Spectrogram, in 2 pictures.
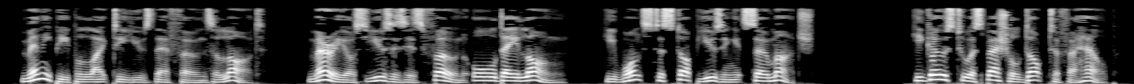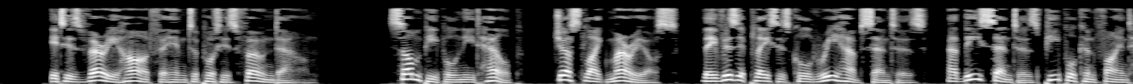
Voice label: learn english through news beginner normal; phone addiction looks like a real problem

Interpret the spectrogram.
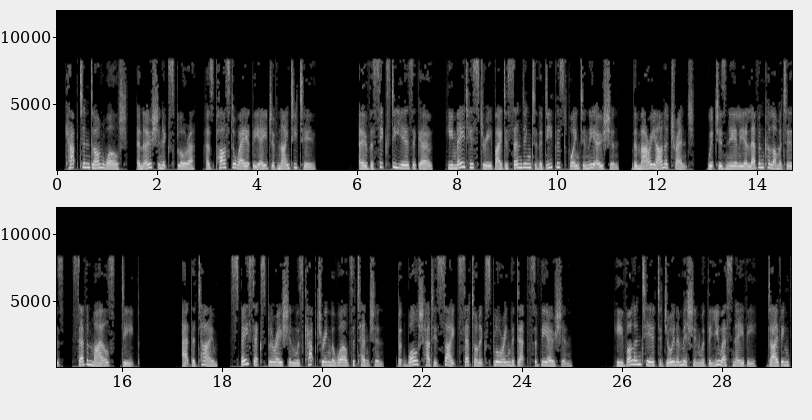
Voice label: English Newsroom Advanced NORMAL Reading; Captain Don Walsh Ocean Explorer and Deep Sea Pioneer

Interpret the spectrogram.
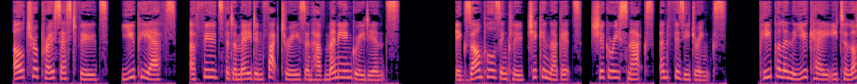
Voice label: English Lower Intermediate FAST Reading; Are Ultra Processed Foods Bad for Our Health; English Newsroom

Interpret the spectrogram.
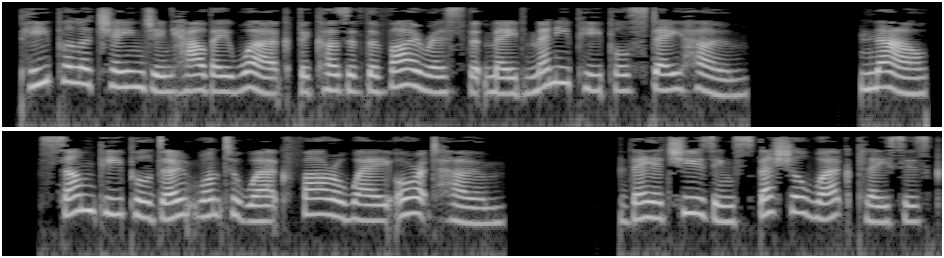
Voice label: English Lower Intermediate SLOW Reading; People like working close to home in co working spa; English Newsroom

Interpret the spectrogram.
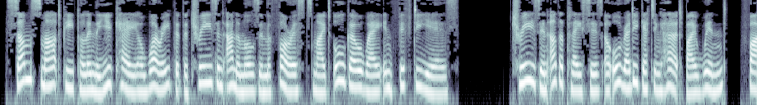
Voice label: English Newsroom Beginner SLOW Reading; Smart People Want to Save the Forests

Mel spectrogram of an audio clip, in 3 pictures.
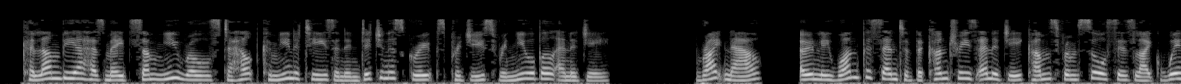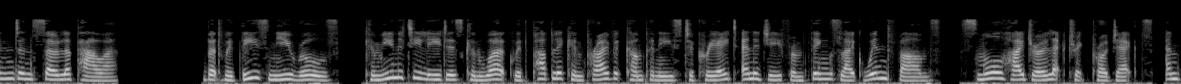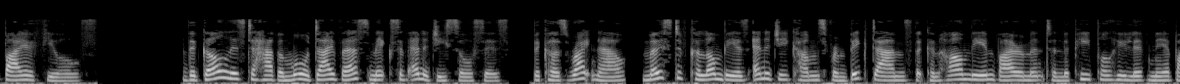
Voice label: English Upper Intermediate NORMAL Reading; English Newsroom

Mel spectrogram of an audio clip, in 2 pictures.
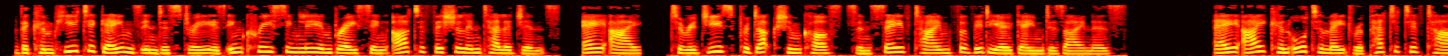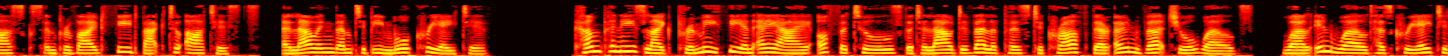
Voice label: English SLOW Reading; AI Revolutionizing Computer Games Cost Reduction Creativity E

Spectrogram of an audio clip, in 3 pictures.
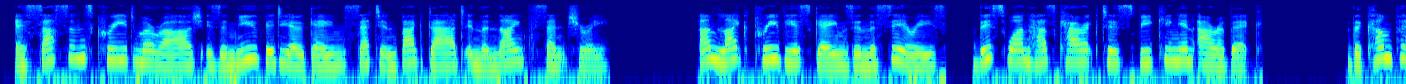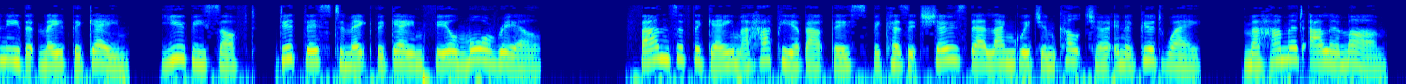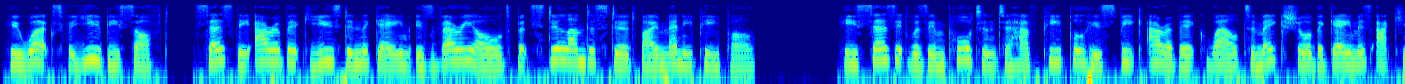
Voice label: English Lower Intermediate SLOW Reading; New Video Game Shows Arabic Language and Old Baghda; English Newsroom

